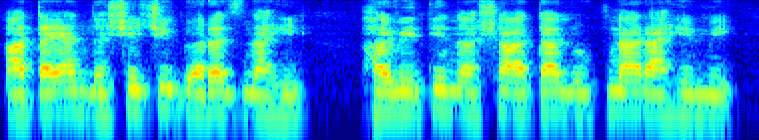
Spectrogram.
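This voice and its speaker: A man's voice: mid-range voice, flat delivery, a little slow, darkish tone, lightly acted. Guy doing a sleazy drunk rich villain, sneering and gloating, audiobook style. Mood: menacing. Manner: mocking, sneering, drops into Hindi couplets.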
